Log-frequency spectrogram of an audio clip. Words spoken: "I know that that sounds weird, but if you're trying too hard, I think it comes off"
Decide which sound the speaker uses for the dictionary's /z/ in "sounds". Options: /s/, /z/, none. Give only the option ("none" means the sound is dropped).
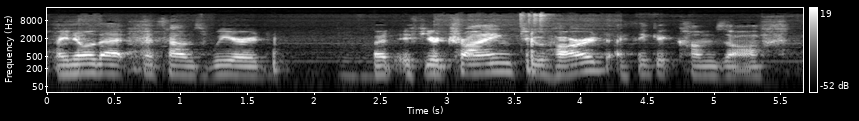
/z/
